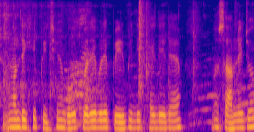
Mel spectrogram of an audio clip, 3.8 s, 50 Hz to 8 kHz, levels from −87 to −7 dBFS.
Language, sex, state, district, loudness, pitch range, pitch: Hindi, female, Bihar, Purnia, -27 LUFS, 150-170 Hz, 160 Hz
